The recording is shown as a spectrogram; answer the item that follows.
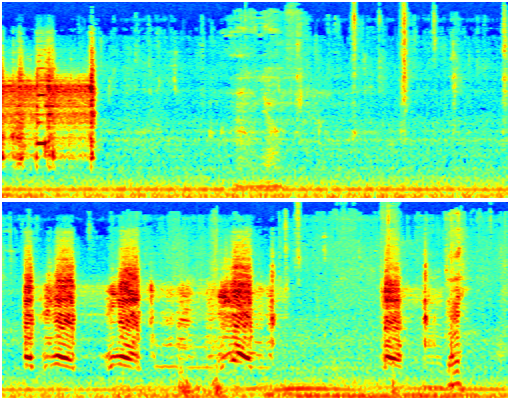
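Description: Off-road SUV engine droning steadily, heard from inside the cabin while driving. A thin, small-speaker-sounding voice fills the first second, and short snatches of voices come in the second half.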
